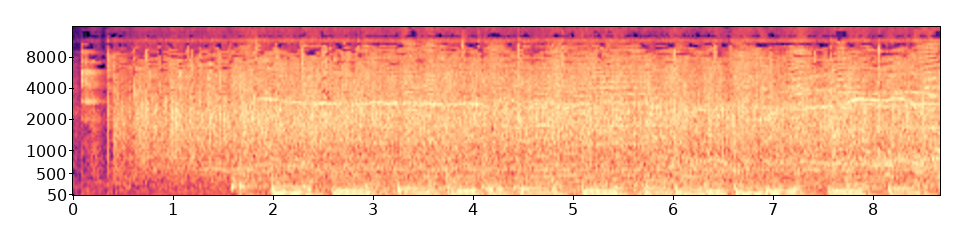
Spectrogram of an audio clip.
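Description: The studio house band plays an upbeat walk-on tune over audience applause. A heavy, steady bass line comes in about a second and a half in.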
